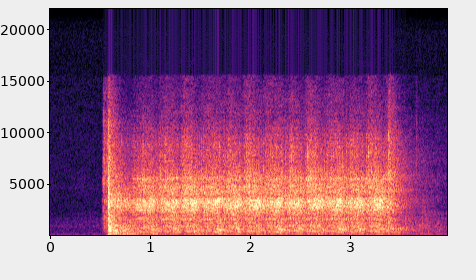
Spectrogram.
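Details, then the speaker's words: Massey Ferguson 135 tractor from a bought lot, oil checked: the starter spins the engine at a steady even rate for about three seconds with no firing, then stops. It cranks but will not start; the owner next bleeds air from the fuel lines. "Negative. That is the right way, so that's not it."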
